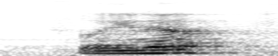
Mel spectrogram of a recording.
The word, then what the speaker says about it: Foligno: Yeah, Foligno.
